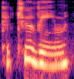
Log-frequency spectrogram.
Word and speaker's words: Ketuvim: Like Ketuvim is written with a B, but pronounced as a V.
